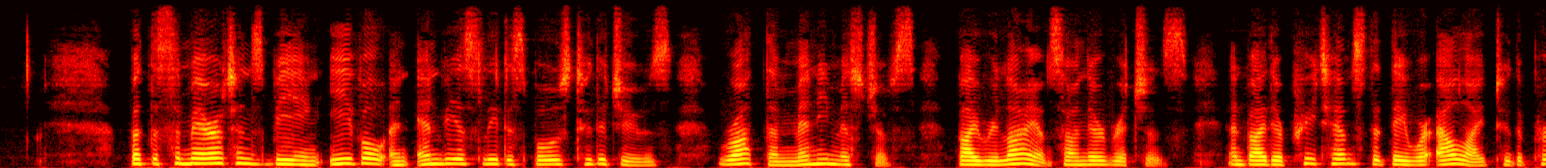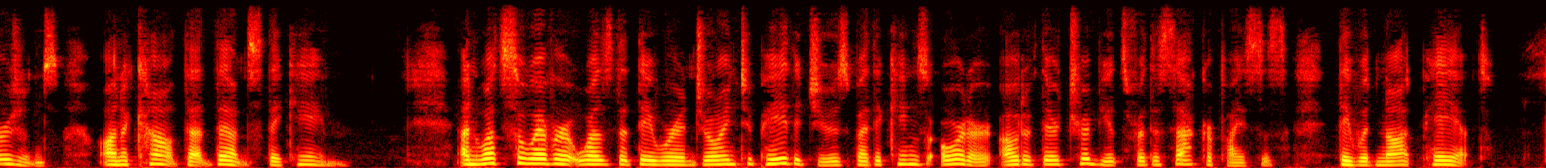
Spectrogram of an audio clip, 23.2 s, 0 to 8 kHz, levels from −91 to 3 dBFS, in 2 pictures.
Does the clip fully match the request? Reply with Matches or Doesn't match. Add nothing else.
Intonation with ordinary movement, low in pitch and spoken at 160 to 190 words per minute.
Doesn't match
